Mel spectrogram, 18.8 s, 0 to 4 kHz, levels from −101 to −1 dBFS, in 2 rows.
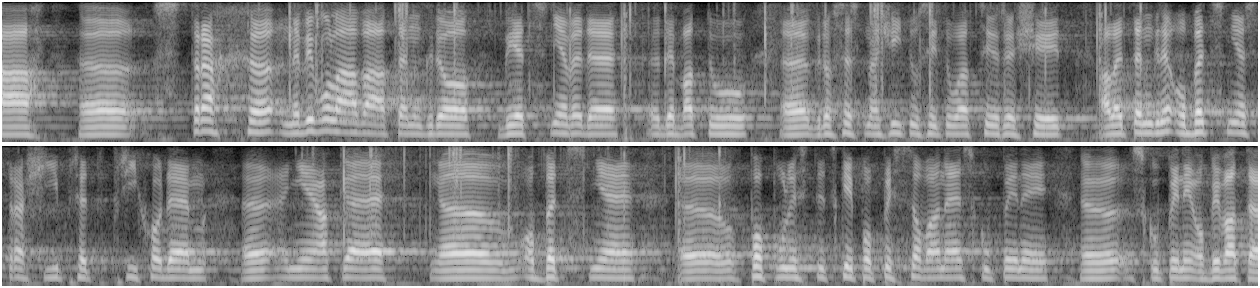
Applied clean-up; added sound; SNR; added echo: none; Wood; 17 dB; none.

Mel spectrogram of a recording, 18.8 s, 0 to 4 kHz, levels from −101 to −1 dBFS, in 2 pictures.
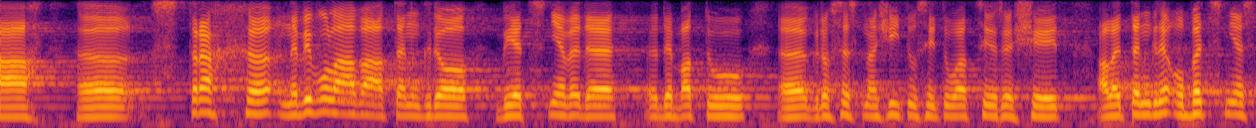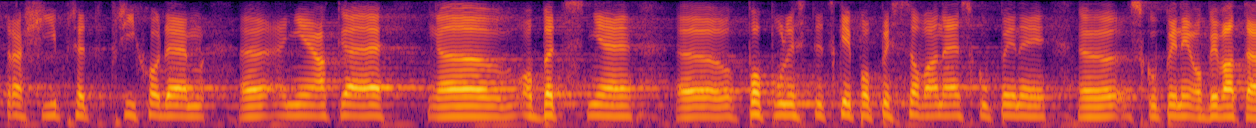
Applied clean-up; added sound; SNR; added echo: none; none; none; none.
